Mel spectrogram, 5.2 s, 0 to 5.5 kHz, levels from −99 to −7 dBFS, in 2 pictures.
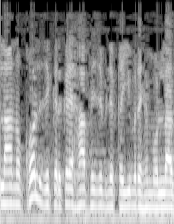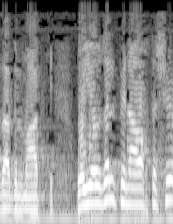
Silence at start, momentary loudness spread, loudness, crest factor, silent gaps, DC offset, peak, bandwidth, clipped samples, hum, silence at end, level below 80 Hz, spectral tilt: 0 s; 7 LU; -10 LUFS; 8 dB; none; under 0.1%; 0 dBFS; 5.4 kHz; 1%; none; 0 s; -26 dBFS; -11 dB/octave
